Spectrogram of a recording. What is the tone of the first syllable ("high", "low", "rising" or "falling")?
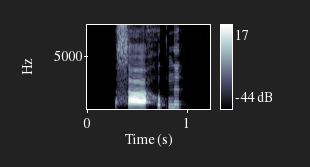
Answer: low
